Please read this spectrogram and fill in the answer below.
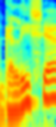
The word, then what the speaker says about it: Galicia: And Mairead, here's a tune that features you on the violin called The Coast of Galicia. Am I pronouncing that right? – Yes.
